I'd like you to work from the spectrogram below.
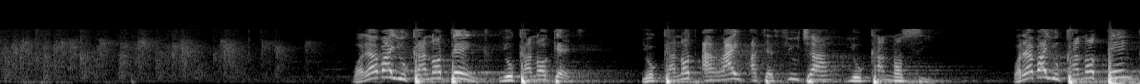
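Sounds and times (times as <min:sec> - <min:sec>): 
church audience clapping: 0:00.0 - 0:03.4
speech: 0:03.5 - 0:09.4, 0:10.1 - 0:11.4.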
